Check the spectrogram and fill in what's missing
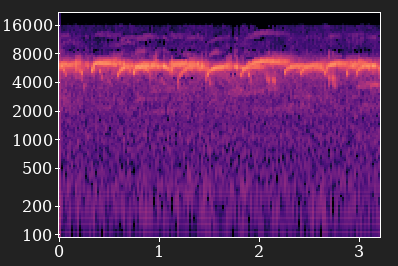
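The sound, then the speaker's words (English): Shrill, high-pitched screeching calls from a flock of common swifts flying over a house in summer, rising and falling in rapid overlapping bursts, continuous and fairly loud, with no voices present. “They're really the sound of the summer, and you hear them screeching over your house, even if you live in a city like I did.”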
